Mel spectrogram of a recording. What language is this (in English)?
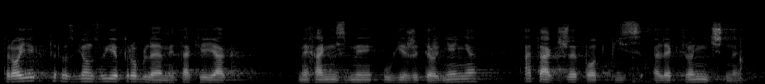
Polish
